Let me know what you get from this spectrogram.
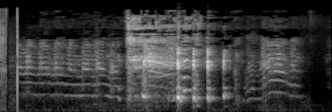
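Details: House cat giving a long, drawn-out whining meow that holds steady then dips, followed by harsher broken yowls and a final short rising meow; a sharp click near the start.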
